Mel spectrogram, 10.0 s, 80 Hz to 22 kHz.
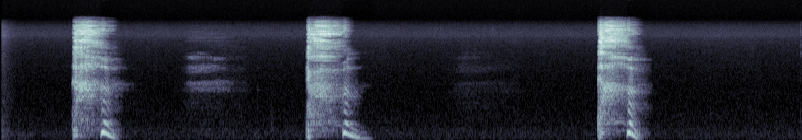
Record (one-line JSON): {"three_cough_length": "10.0 s", "three_cough_amplitude": 17384, "three_cough_signal_mean_std_ratio": 0.31, "survey_phase": "beta (2021-08-13 to 2022-03-07)", "age": "65+", "gender": "Female", "wearing_mask": "No", "symptom_none": true, "smoker_status": "Never smoked", "respiratory_condition_asthma": false, "respiratory_condition_other": false, "recruitment_source": "REACT", "submission_delay": "3 days", "covid_test_result": "Negative", "covid_test_method": "RT-qPCR", "influenza_a_test_result": "Negative", "influenza_b_test_result": "Negative"}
